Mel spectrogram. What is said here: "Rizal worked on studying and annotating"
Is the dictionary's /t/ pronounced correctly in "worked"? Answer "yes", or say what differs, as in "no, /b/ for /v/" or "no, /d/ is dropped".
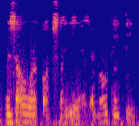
no, /t/ is dropped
